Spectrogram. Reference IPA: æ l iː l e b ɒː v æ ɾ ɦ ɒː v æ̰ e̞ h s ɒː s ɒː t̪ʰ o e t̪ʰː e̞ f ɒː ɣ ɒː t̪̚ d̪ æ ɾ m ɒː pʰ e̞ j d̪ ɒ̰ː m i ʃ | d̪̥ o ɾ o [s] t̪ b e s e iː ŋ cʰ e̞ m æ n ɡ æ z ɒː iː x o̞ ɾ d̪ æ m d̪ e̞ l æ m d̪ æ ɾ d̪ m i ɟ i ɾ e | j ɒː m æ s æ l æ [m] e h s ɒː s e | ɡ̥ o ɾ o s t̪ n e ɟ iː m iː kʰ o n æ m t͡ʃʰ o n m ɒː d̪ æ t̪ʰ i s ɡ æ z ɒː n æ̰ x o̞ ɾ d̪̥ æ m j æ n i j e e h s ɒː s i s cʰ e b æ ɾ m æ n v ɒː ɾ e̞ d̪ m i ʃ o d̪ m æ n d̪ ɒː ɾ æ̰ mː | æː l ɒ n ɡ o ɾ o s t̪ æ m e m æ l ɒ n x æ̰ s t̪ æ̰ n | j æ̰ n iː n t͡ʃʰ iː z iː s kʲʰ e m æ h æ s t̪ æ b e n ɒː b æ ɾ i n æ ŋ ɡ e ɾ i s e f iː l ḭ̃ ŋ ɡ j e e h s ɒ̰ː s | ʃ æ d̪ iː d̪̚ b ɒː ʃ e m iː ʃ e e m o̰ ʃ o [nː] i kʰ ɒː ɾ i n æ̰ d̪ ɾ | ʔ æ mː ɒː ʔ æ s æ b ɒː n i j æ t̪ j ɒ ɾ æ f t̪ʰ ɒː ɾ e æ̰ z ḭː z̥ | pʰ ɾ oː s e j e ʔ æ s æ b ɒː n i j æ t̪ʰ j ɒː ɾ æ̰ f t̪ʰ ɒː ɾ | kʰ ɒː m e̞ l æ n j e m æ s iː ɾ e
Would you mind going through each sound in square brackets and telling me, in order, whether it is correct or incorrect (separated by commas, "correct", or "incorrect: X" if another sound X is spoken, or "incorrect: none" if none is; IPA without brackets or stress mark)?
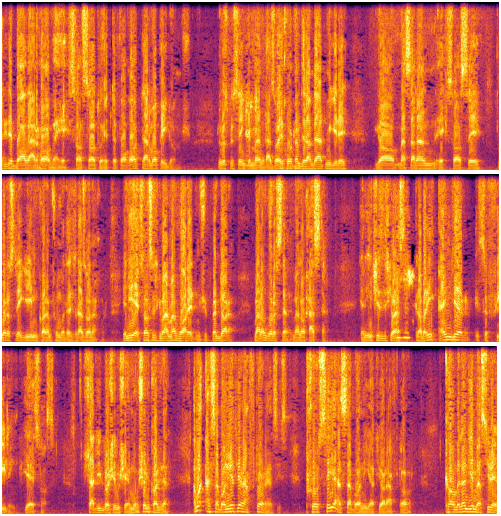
correct, incorrect: n, incorrect: n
